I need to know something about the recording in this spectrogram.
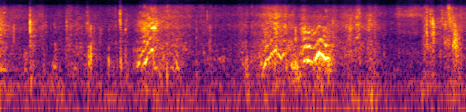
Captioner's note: hissing zip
